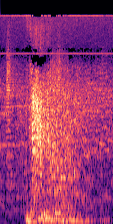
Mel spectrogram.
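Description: A spaceship's blaster fire explodes near the ship during an attack: a single deep boom hits at about half a second, then a heavy low rumble sustains and slowly fades.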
